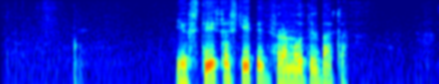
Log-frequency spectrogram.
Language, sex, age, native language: Icelandic, male, 60-69, Icelandic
